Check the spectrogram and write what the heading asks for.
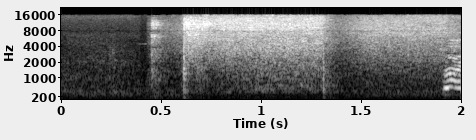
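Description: A steady rushing hiss of air that starts abruptly about half a second in, dips briefly, and carries on until speech resumes.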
